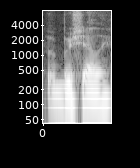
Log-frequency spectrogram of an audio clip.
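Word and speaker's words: Buechele: then Shane, uh, however you say his name, Buchelli. Bushelli.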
